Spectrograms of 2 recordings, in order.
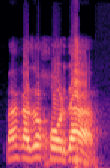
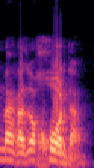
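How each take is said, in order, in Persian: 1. فعل در هجای دوم تکیه دارد. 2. فعل در هجای اول تکیه دارد. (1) "تشدیدمون یا اون استرسمون میره به بخش دو" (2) "خش رو تشدید میدیم"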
